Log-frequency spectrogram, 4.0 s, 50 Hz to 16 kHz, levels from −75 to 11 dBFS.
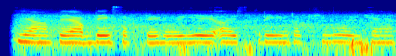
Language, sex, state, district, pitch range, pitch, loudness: Hindi, female, Haryana, Charkhi Dadri, 210-215 Hz, 210 Hz, -17 LUFS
